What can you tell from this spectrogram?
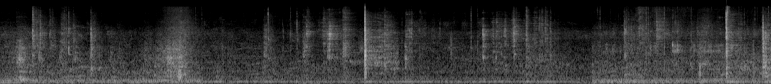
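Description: Metal tongs clinking against a metal tray and scallop shells clacking onto a wire grill grate as the scallops are set out one by one. It is a string of irregular sharp clinks, the loudest about three and a half seconds in and another near the end.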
